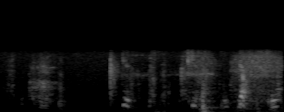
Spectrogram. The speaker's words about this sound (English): Sorry, guys, if you heard that noise, our dog was kind of trying to run around in the room.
